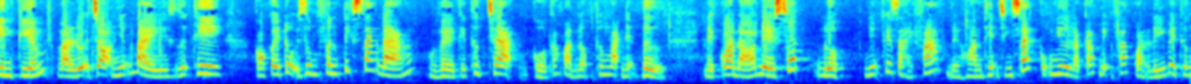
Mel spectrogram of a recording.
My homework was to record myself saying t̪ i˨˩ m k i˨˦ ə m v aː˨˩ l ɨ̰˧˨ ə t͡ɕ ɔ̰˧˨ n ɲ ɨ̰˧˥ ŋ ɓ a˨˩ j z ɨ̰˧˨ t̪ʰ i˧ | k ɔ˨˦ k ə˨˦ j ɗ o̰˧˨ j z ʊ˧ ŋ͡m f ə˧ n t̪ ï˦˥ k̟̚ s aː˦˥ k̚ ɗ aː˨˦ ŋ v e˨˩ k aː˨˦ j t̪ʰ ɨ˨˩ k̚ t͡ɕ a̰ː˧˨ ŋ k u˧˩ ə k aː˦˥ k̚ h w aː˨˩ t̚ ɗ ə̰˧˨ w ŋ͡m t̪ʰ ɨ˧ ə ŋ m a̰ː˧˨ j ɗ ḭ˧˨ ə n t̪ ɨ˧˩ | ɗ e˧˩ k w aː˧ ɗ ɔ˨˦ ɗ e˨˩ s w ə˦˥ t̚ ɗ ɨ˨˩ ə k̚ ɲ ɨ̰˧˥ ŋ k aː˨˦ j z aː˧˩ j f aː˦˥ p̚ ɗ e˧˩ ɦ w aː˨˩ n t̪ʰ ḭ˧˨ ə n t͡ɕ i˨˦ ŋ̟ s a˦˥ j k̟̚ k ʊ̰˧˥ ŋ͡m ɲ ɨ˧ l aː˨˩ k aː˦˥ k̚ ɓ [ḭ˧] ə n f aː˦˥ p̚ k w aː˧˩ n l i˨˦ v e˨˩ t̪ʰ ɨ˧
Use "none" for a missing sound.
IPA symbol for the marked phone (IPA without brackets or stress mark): ḭ˧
